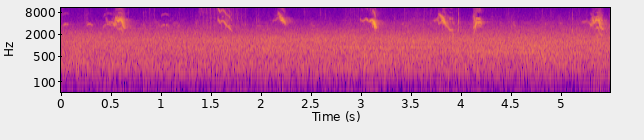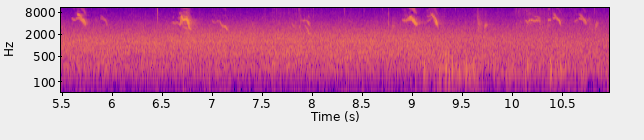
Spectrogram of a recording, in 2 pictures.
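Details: Sparrows flocking to feed at a Tenmangu shrine on 24 March 2017. They give scattered high, thin chirps, sometimes in quick pairs, about two dozen a minute, against constant broadband background noise.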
